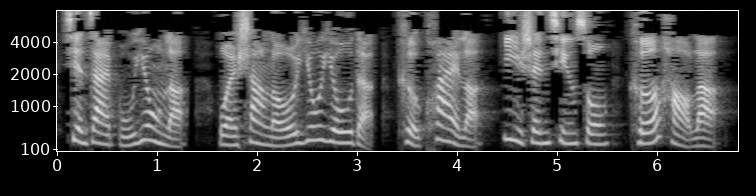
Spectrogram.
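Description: A woman narrates a personal testimony in a slow, deliberate reading. Her voice is soft and breathy, with an earnest, measured delivery. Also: a little high, expressive. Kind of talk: scripted first-person narration.

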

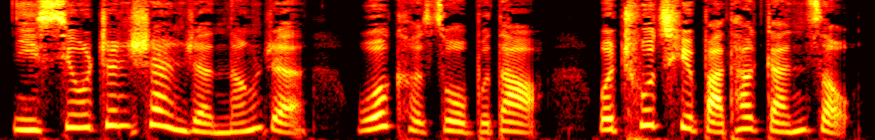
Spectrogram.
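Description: A woman's voice: on the high side, animated, moderate pace, dry recording, close to an everyday voice. A woman reading the lines of a blunt, exasperated daughter-in-law in a story, with dry sound. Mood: annoyed. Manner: scolding, blunt.

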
